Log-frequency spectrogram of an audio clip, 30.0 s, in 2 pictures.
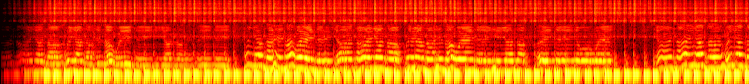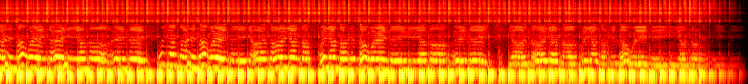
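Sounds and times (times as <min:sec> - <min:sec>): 
person singing: 0:00.4 - 0:12.3, 0:13.1 - 0:29.0.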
